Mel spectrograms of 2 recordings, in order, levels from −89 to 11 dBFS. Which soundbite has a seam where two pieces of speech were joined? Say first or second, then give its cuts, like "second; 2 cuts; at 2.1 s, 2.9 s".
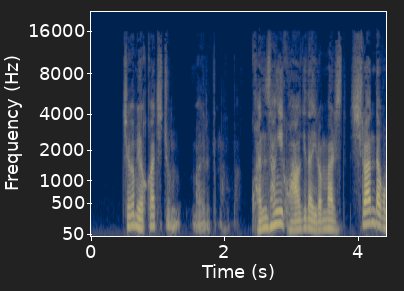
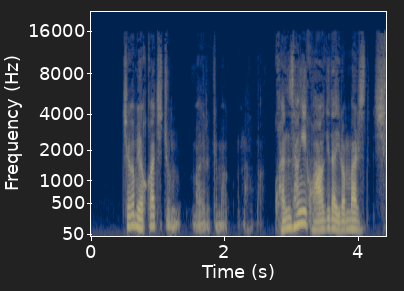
first; 1 cut; at 1.8 s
